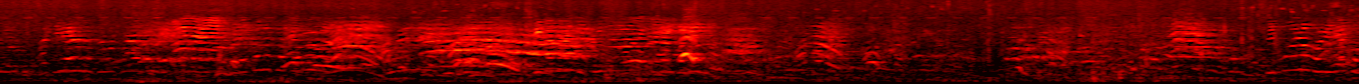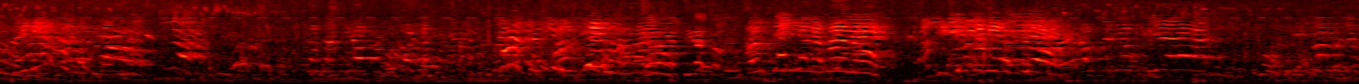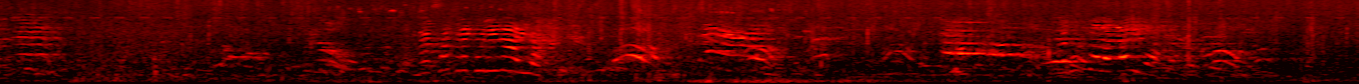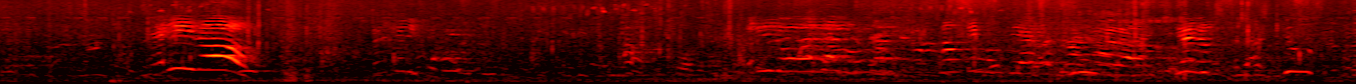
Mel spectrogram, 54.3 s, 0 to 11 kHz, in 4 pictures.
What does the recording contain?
ambience on a swimming pool with childs
h4n X/Y
swimming, pool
